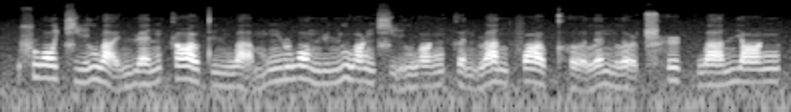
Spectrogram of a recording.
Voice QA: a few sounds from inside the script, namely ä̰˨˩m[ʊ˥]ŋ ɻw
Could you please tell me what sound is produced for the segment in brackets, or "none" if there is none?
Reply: ʊ˥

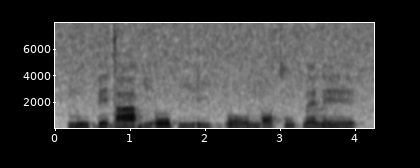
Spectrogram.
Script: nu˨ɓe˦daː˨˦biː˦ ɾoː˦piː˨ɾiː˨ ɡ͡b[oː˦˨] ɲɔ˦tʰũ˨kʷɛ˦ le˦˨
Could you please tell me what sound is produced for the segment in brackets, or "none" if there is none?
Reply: oː˦˨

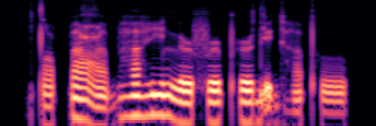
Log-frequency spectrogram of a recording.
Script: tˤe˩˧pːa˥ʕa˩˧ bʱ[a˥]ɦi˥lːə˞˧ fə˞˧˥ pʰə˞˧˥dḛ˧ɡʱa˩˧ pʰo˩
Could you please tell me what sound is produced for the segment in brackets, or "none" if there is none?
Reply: a˥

